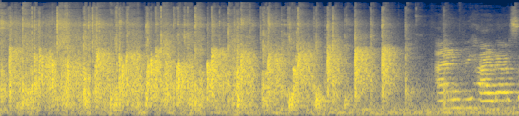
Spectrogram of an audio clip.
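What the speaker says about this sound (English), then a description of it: "Let's give them a huge round of applause." Toastmasters meeting audience clapping together in a room, a steady burst of applause lasting several seconds before it thins out while a voice begins speaking near the end.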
